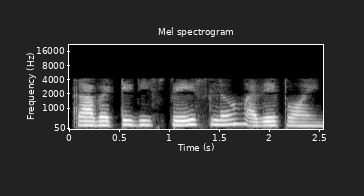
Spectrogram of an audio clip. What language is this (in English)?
Telugu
